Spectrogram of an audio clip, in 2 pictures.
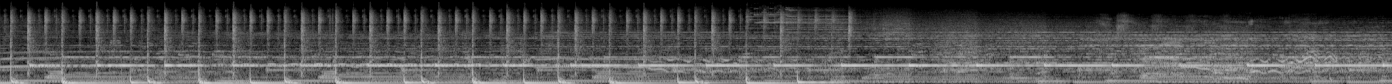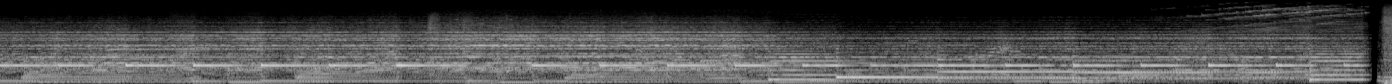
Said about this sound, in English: It's a six track EP. And I'm going to play you the title track.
